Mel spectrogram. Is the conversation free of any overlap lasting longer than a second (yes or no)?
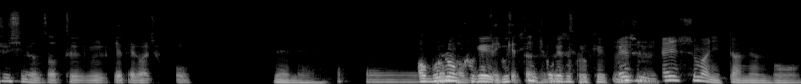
no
